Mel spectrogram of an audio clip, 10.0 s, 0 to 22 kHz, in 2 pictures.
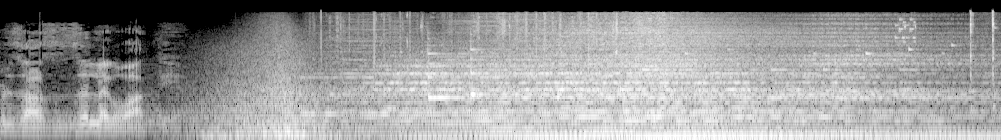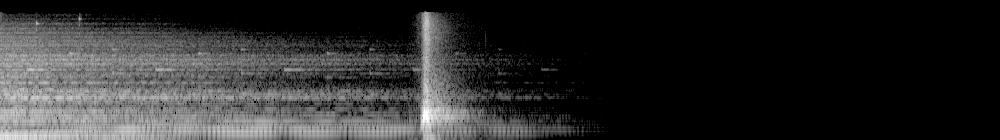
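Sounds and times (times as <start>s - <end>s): outro music: 0.9s - 7.1s
short pop sound effect: 7.1s - 7.4s.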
